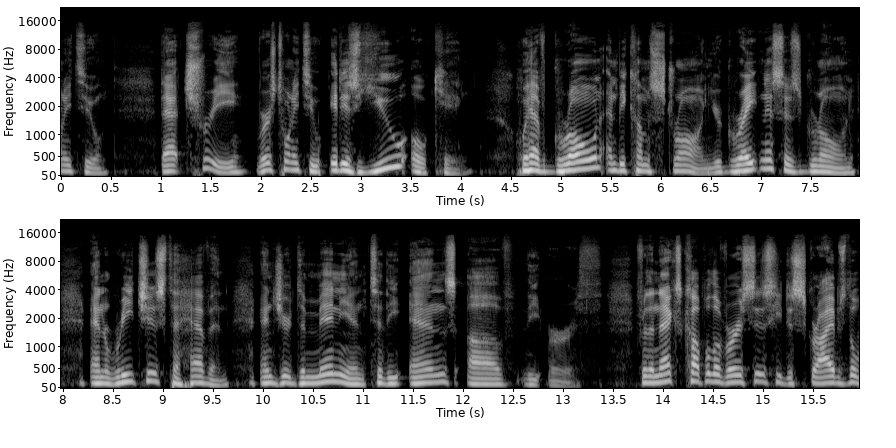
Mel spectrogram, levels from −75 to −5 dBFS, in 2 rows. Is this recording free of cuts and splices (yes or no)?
yes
